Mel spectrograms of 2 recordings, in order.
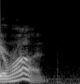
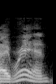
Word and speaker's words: Iran: So, you know, he would always say Iran. – Right, because that's how it's pronounced. – Right. But I say Iran because...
